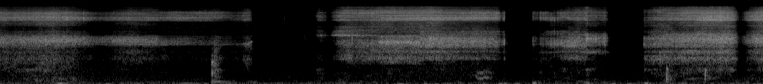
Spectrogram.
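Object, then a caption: Kinetic sand block cut with a steel knife. A steel kitchen knife slices with a scraping motion through a solid, packed pink kinetic sand block that is already cut into layered sheets. Five bright, hissing scrapes sound, separated by short silences, with almost no low end.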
